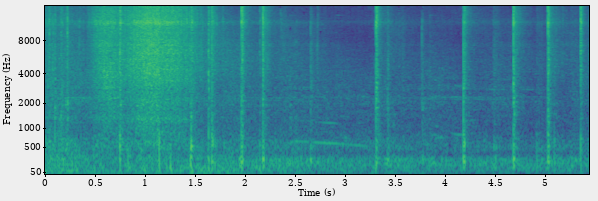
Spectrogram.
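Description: Aerial fireworks going off overhead in a dense barrage: sharp, irregular bangs over a continuous low rumble, with a rushing hiss from about half a second to a second and a half in.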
